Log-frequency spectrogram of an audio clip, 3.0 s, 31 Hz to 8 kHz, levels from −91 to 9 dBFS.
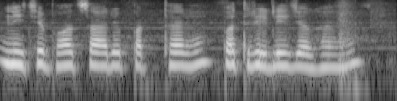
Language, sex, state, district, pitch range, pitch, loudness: Hindi, female, Jharkhand, Deoghar, 220-240 Hz, 225 Hz, -16 LUFS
